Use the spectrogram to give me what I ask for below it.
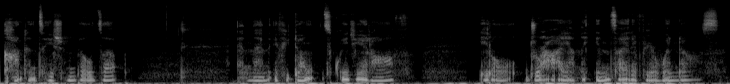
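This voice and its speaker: A woman whispers at a moderate pace. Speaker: ASMR creator. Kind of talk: ASMR haul video, casual talk to camera. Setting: lo-fi home recording. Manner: soft-spoken.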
